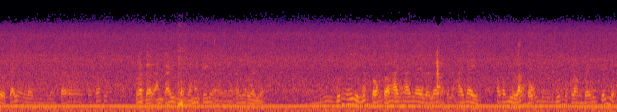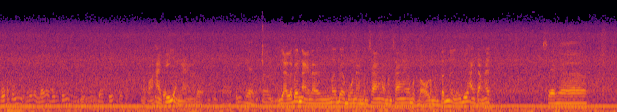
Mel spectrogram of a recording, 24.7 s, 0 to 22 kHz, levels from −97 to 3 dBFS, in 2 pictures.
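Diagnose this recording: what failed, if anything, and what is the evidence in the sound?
The failure is at the playback stage: a scratch or blemish on the disc destroyed more data than the error correction could rebuild, so the player had to interpolate or mute short runs of samples once per revolution. This produces CD scratch ticks: eight regular clicks between 3.75 and 5.13 s, roughly five or six per second, each lasting at most a few milliseconds. The sound breaks briefly at each pass over the damage and then carries on.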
